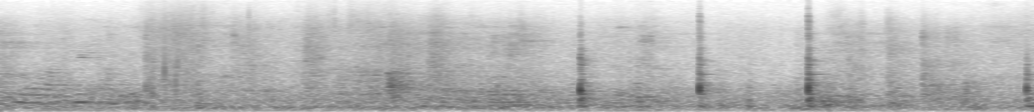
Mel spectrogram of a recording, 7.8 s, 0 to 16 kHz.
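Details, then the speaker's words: 1984 Ford Falcon XE Fairmont ESP barn find, raised front wheel rocked by hand gives sharp uneven metallic clunks from wheel bearing preload play; ball joints show no movement. "so there is a little bit of movement there you can hear that clunky but that'll be in the wheel bearing preload"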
